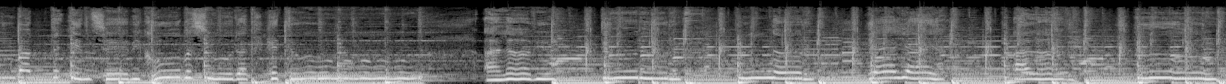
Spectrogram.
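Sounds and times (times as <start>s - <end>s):
Hindi ringtone: 0.2s - 12.2s.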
